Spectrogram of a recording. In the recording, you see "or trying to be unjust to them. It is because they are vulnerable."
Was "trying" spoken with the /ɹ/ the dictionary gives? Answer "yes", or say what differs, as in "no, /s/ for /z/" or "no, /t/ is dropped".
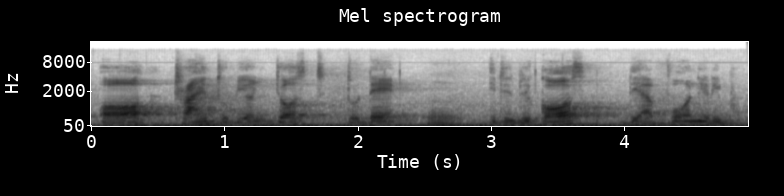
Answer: yes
